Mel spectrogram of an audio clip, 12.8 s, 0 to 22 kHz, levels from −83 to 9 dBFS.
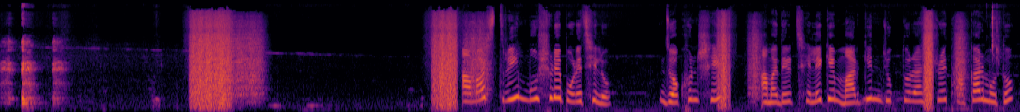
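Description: From start to finish there's echo with no canceller running on this speech. The far end is evidently playing the call out of a loudspeaker, their mic catches it, and nothing strips it out, so every phrase comes back at you roughly 400 ms later after the round trip. The returned copy sits about 11 dB under the direct speech and sounds thinner, like a faint shadow trailing each line.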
